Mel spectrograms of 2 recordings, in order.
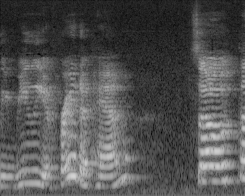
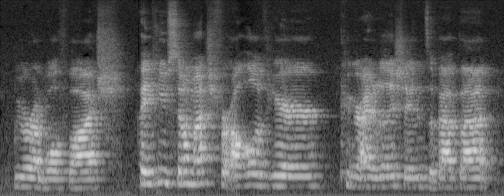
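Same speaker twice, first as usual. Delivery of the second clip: ordinary delivery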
